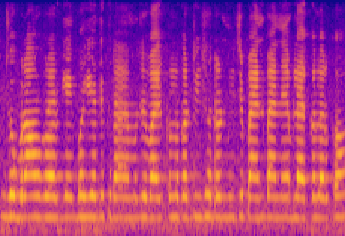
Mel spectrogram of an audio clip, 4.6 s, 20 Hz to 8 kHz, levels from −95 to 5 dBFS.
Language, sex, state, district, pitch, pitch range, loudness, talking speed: Hindi, female, Chhattisgarh, Bilaspur, 265 Hz, 260-270 Hz, -15 LUFS, 310 wpm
